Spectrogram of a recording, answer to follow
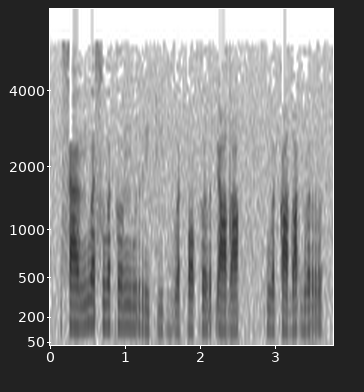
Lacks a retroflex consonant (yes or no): yes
